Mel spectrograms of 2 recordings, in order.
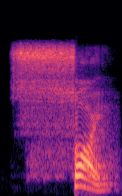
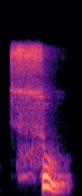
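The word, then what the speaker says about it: σου: Mas a nossa leitura agora, com aquilo que a gente tem do nosso conhecimento, ficaria sói, né? Ficaria sói. Sigma, ômicron, y, né? Mas a pronúncia correta é su, tá?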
